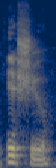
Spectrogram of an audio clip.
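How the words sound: The middle has a single sh sound. "American English"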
